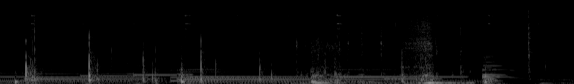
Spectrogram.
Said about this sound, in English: And Finn is typing, like there's nothing wrong.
